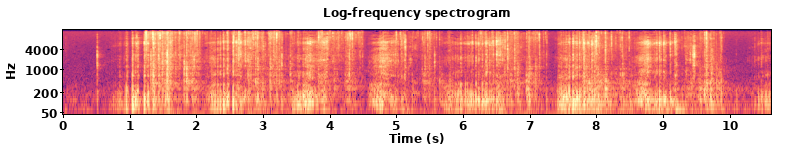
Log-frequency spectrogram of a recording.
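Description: A palm-sized, purple-and-white striped solid bar of soap, held in a hand with dark-painted nails, is shaved with a metal blade until the flakes peel away and a flat cut face shows. The carving makes a continuous, crackly scraping and tearing sound in several long swells, with a soft low rumble beneath bright, papery hiss.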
